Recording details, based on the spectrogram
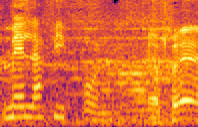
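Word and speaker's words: מלפפון: Pepinillos en hebreo se dice melafifón.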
